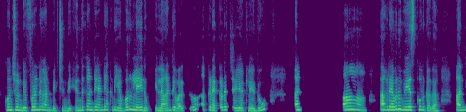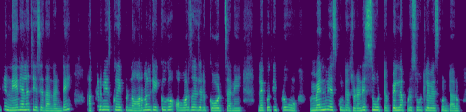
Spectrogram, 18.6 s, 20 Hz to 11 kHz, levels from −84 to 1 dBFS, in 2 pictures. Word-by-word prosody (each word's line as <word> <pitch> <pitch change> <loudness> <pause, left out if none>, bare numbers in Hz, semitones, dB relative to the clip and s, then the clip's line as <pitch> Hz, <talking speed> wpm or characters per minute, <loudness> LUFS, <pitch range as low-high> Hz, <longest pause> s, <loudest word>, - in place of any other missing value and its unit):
కొంచెం 275 +1 +2
డిఫరెంట్‌గా 285 +4 +1
అనిపిచ్చింది. 210 -3 -5
ఎందుకంటే 280 +2 0
అండి 285 +3 -1
అక్కడ 270 -2 -6
ఎవరూ 275 +8 +2
లేరు 260 -3 +2 0.2
ఇలాంటి 225 +4 +2
వర్క్ 210 +5 -5 0.2
అక్కడెక్కడ 260 0 0 0.2
చేయట్లేదు. 230 -1 -1 0.7
అన్ 285 0 0 0.9
ఆ! - - +8 0.7
అక్కడ 290 0 +3
ఎవరు 315 +4 +6
వేసుకోరు 285 0 +3
కదా! 200 - 0 0.5
అందుకే 275 +4 0
నేనెలా 280 +3 +3
చేసేదాన్నంటే 220 -3 -1 0.5
అక్కడ 225 +7 -10
వేసుకుని 285 -1 0
ఇప్పుడు 255 0 -6
నార్మల్‍గా 260 +5 +1
ఎక్కువగా 275 +2 0
ఓవర్ 255 +1 0
సైజ్డ్ 255 -1 0
కోట్స్ 230 0 +1
అని 215 0 -4 0.4
లేకపోతే 245 +2 0
ఇప్పుడు 260 0 -2 0.6
మెన్ 265 +3 +5
వేసుకుంటారు 265 -4 -1
చూడండి 225 +4 +1
సూట్ 270 -3 +1 0.2
పెళ్ళప్పుడు 245 +1 +2
సూట్లు 255 -1 -1
వేసుకుంటారు. 215 -2 -3
255 Hz, 125 wpm, -24 LUFS, 230-275 Hz, 0.9 s, ఆ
